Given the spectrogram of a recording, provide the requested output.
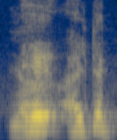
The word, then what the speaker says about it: ELTEK: उनकी कंपनी का नाम था ELTEK, वो भी एलटेक की प्रोनाउंस होती थी, लेकिन शुरुआत ई से होती थी।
